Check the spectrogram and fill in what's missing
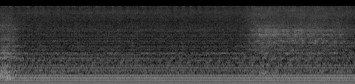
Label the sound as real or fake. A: fake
